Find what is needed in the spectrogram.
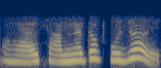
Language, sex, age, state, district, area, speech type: Bengali, female, 30-45, West Bengal, Uttar Dinajpur, urban, conversation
